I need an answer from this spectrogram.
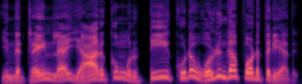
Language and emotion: Tamil, angry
